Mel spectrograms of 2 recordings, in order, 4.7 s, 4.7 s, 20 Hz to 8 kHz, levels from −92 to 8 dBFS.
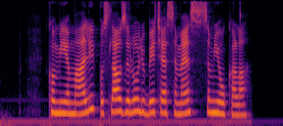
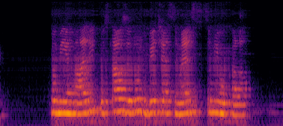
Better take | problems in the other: first | noise reduction (neural separator model SepFormer DNS4)

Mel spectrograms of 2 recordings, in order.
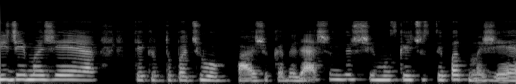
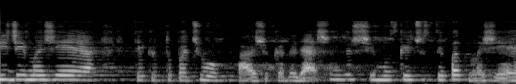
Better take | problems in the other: first | room echo; dies away in 1 s

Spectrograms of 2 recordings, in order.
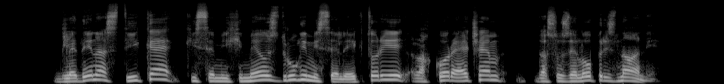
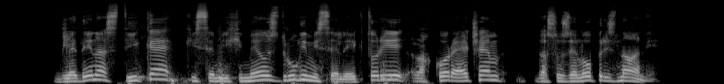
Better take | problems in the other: first | noise reduction (neural mask model Resemble Enhance denoiser)

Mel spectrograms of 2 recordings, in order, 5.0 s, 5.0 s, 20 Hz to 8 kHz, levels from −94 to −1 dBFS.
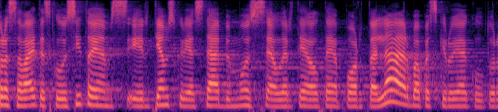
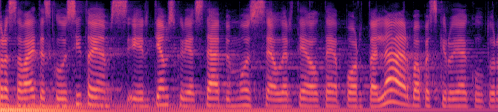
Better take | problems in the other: first | background sound (Bowed string instrument); 2 dB below the speech

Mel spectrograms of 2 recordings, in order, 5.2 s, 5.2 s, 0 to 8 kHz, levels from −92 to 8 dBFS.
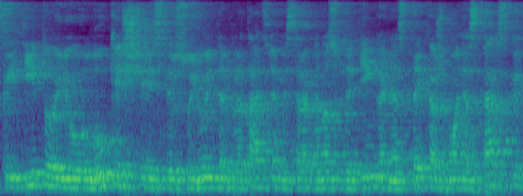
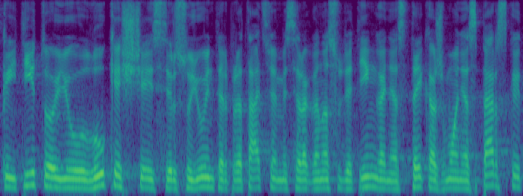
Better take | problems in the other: second | room echo; dies away in 1 s

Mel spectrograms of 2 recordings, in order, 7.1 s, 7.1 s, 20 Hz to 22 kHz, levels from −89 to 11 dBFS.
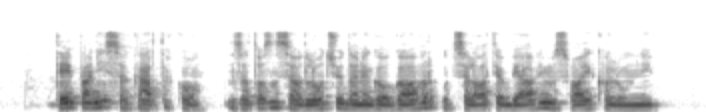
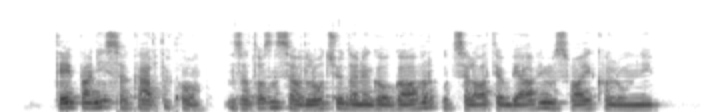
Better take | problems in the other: first | noise reduction (neural mask model Resemble Enhance denoiser)

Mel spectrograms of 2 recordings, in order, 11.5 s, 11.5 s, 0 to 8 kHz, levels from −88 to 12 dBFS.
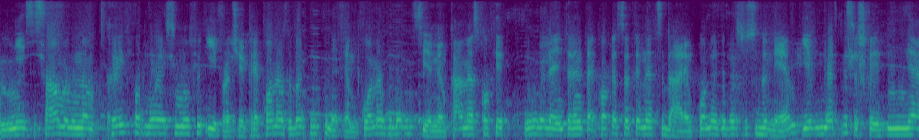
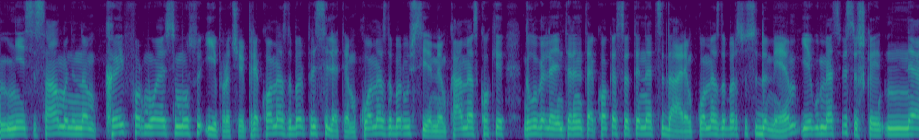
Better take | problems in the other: second | noise reduction (neural separator model SepFormer DNS4)

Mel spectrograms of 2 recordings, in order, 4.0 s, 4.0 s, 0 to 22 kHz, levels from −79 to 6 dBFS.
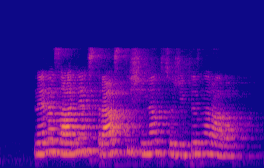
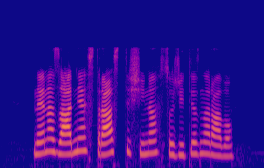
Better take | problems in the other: second | room echo; dies away in 1 s

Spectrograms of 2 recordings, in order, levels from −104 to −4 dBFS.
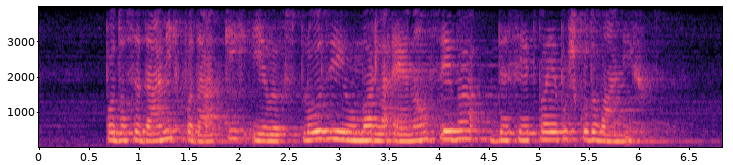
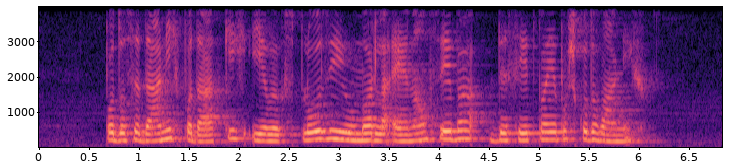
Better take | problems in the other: second | room echo; dies away in 1.3 s

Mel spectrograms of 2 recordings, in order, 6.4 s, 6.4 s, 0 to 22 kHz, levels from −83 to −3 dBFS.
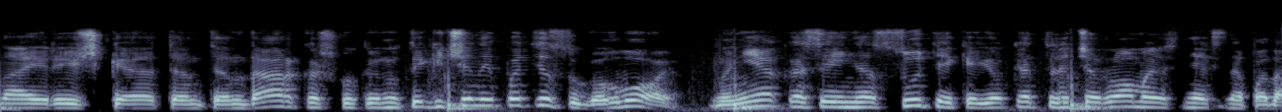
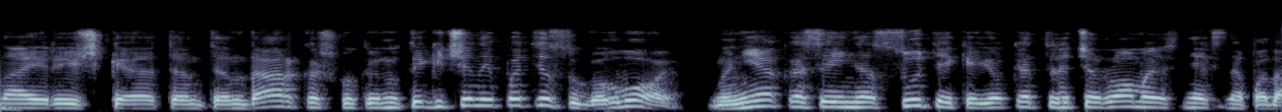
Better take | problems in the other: second | background sound (Percussion); 14 dB below the speech

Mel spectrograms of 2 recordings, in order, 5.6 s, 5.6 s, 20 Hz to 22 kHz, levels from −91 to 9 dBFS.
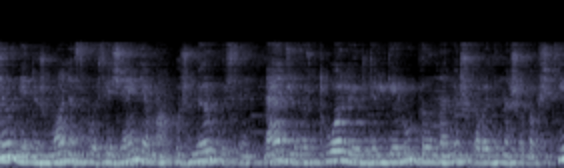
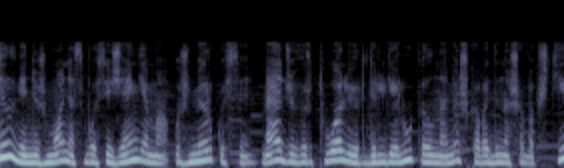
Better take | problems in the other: second | room echo; dies away in 0.9 s

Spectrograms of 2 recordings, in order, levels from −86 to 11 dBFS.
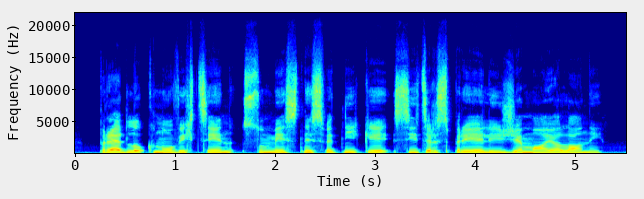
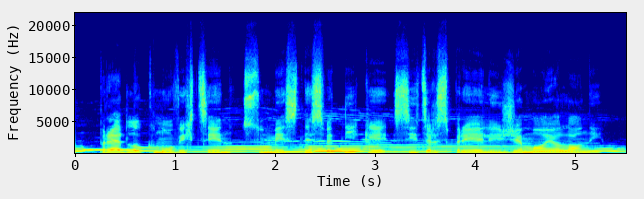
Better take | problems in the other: first | background sound (Dog); as loud as the speech

